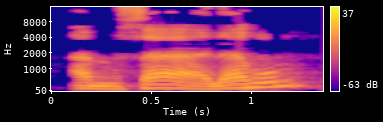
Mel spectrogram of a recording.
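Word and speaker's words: أمثالهم: Amthalahum, badalna mad jaiz munfasil, 4 harakat. Amthalahum, jangan lupa ada alifnya situ sedikit kecil.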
